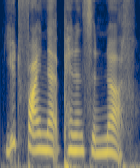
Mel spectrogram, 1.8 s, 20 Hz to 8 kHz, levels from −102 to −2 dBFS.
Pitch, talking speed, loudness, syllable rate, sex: 235 Hz, 170 wpm, -20 LUFS, 4.9 syllables/s, female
